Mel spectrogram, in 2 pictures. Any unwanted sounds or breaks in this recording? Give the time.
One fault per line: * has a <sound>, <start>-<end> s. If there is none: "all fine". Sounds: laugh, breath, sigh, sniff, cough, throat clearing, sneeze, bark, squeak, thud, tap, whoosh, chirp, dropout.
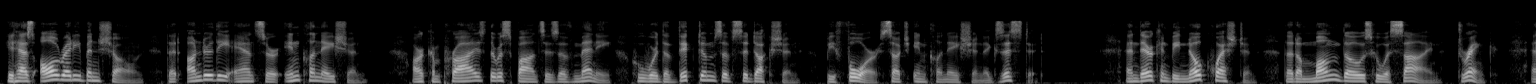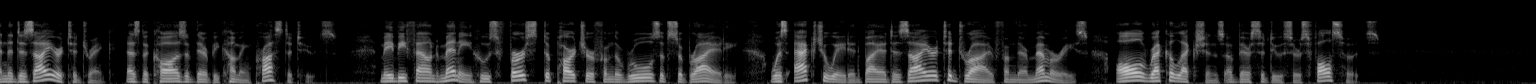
all fine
